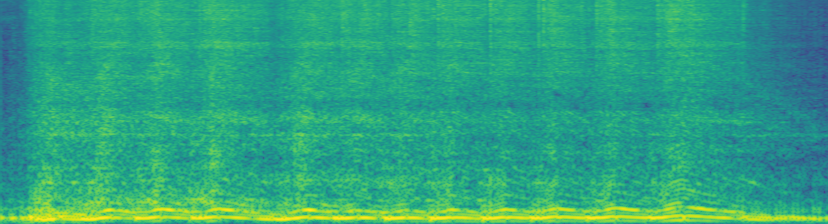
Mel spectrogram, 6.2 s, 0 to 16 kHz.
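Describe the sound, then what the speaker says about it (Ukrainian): Geon CR6Z motorcycle engine running loud and close, its steady mid-pitched drone rising and falling in repeated revs for the whole stretch, with no voices over it. "Запустився мотик з півтика, слухаємо зі сторони кришки щеплення."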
